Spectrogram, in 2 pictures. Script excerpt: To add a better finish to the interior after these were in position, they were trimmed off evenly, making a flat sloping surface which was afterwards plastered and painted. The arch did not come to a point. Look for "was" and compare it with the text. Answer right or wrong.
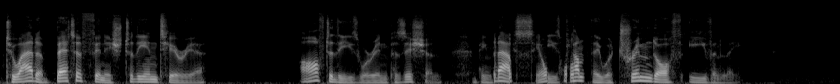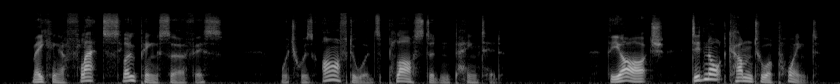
right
